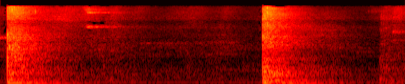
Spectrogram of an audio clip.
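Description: Two hard thuds of a football in a bare tiled room, each trailing a short echo: the ball slapped down onto the floor at the start, and another hit a little over a second later.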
